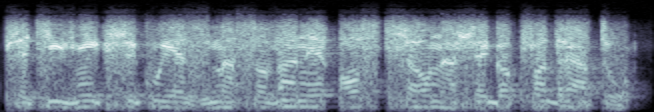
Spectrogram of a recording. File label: voice message art shooting warning, crew tanks polish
